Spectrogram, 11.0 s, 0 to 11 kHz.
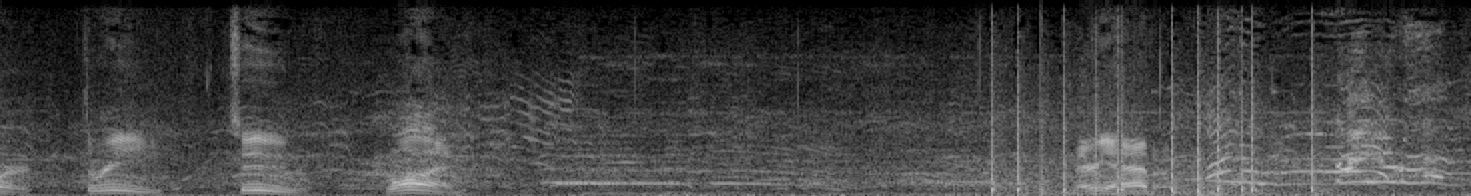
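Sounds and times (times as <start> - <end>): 
speech: 0.0 - 3.6, 8.1 - 8.9
crowd murmuring: 0.0 - 11.0
fireworks bangs: 7.4 - 10.4.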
